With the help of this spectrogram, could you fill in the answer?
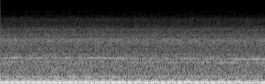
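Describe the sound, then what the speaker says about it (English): A 2008 Ford F-150 engine idles steadily with a deep, low rumble that holds constant and close, with no voices over it. "I don't know if you notice it, but the RPMs kick back up."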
